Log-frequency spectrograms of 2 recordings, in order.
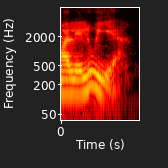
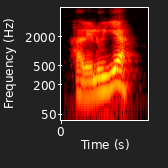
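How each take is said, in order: First: "aleluya" with silent h, stressed on "lu"; Spanish pronunciation. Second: "aleluya" in Hebrew, breathed h first and stress on final "ya"; final-syllable stress. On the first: Teacher citing Spanish Bibles, "aleluya" the Spanish way. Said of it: "se ha transliterado como aleluya". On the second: Teacher showing the Hebrew form, "aleluya" stressed on "ya". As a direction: hit the last syllable of "aleluya". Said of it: "con acentuación en la última sílaba". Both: Shown as a demonstration.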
